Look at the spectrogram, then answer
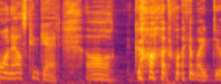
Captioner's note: sigh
